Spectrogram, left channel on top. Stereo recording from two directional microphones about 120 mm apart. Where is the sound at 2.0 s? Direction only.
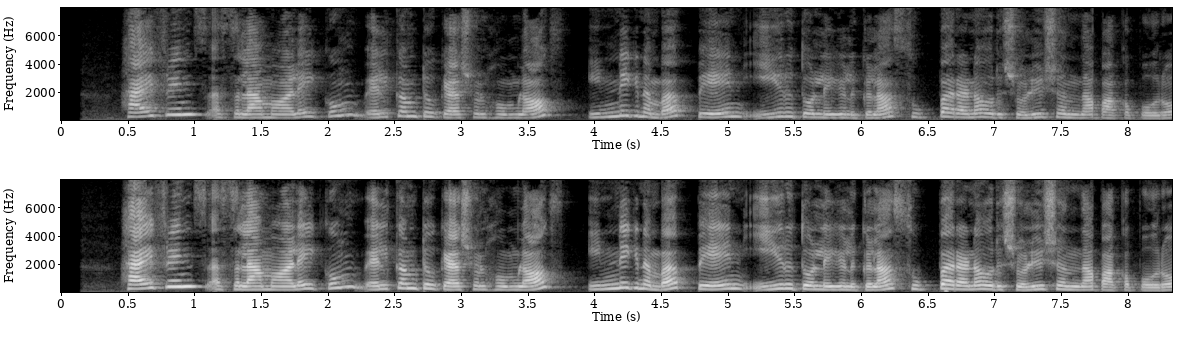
30° right (ahead or behind).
